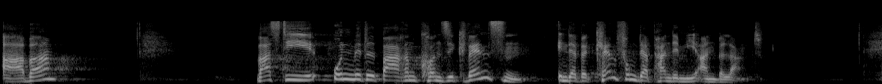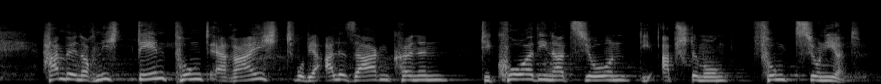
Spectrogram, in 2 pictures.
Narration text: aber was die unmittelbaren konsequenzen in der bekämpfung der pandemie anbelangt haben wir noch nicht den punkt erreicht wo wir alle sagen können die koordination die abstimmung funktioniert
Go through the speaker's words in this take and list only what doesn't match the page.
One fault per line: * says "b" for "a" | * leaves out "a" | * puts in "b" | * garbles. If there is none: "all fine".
all fine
